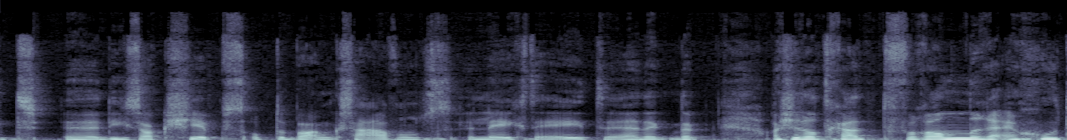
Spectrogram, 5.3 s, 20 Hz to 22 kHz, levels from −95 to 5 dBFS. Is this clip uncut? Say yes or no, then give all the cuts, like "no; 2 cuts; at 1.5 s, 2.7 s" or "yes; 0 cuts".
yes; 0 cuts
